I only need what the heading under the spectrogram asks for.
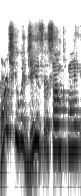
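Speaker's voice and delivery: high-pitched, mock suspicious question; pointed questioning. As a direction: play the maid pointedly asking, voice jumping up. Acted maid questioning Peter.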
